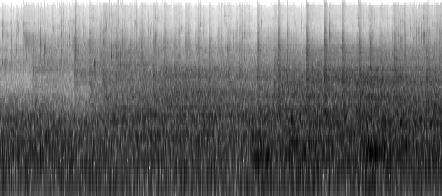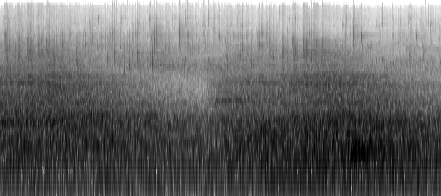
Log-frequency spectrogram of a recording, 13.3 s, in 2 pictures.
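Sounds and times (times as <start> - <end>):
sewer ambience: 0.1 - 13.1.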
